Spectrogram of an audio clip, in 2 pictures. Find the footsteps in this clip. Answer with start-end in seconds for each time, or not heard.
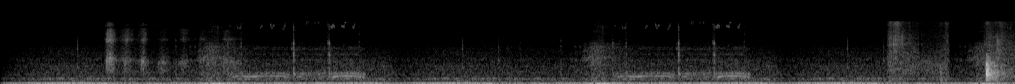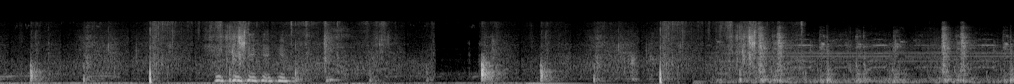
8.8-18.2.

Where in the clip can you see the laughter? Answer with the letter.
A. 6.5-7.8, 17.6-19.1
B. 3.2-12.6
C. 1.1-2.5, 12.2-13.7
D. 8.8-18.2
C.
